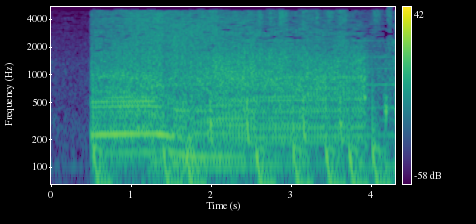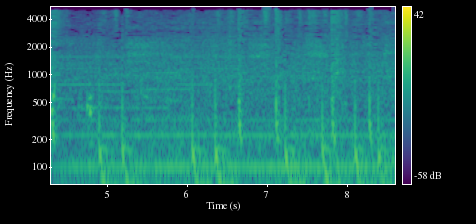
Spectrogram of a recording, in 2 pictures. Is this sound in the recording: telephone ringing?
no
